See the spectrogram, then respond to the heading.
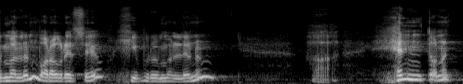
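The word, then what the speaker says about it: חן: 그러니까 CH가 그 복합적으로 발음되는 거예요. 그 캔 이런 소리, 캔 이런 소리예요. 그 hen 그렇게 그래서 그냥 hen 하면 안 돼. 그 붙이고는 그 hen 이렇게 발음을 해. 우리 말에는 없는 발음이에요. 그 다음에 그리스 말로는 뭐예요?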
